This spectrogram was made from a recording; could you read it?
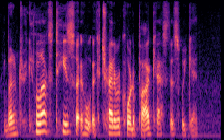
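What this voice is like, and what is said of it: Sick, rough voice. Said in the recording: “my voice is all fucked up. I'm very sick. I'm real sick somehow ... it was so bad ... I was bad, dude.”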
